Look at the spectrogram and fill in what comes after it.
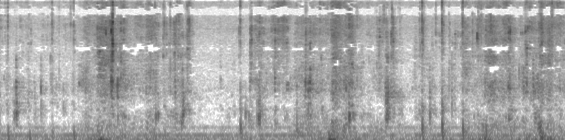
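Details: A pet dog licks and chews vigorously at its backside, producing uneven wet slurps and crunching bites, about one every two seconds, with heavier thuds near the first and third seconds against a faint steady hum.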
